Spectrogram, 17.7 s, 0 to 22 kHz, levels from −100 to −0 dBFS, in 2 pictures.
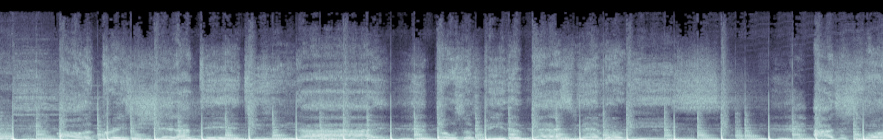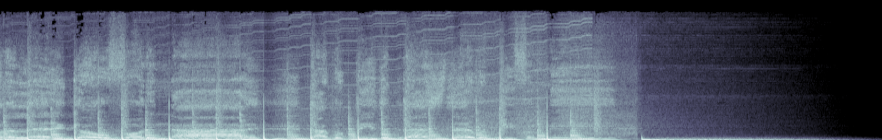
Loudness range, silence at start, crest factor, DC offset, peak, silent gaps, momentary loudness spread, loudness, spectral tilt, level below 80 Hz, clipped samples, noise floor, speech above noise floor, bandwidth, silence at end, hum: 4 LU; 0 s; 8 dB; under 0.1%; 0 dBFS; none; 5 LU; -11 LUFS; -5.5 dB/octave; -12 dBFS; under 0.1%; -54 dBFS; 46 dB; 17.5 kHz; 1.1 s; none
